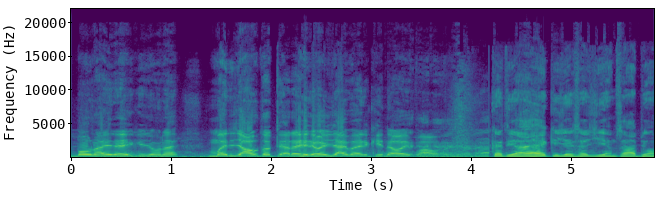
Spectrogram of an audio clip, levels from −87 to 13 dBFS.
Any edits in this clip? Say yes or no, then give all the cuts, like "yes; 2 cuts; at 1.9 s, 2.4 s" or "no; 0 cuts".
yes; 1 cut; at 4.2 s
